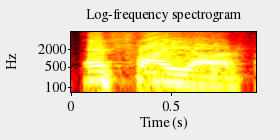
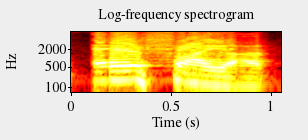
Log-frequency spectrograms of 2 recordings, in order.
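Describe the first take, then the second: No difference in how they are said.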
